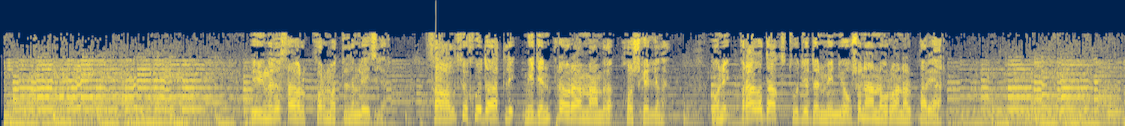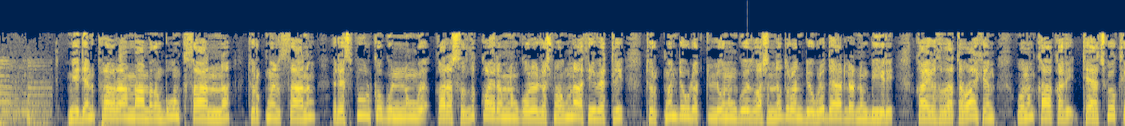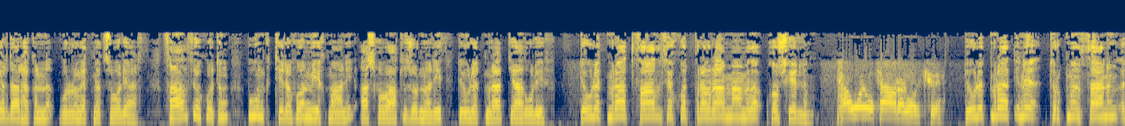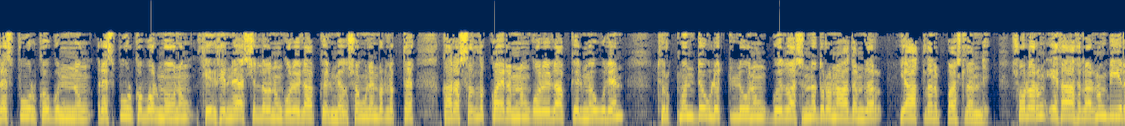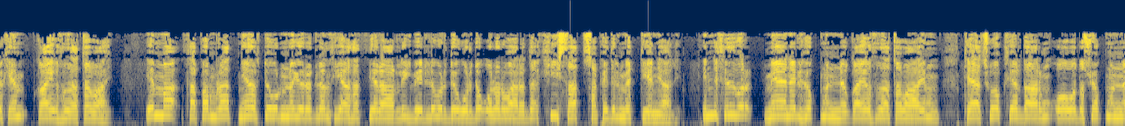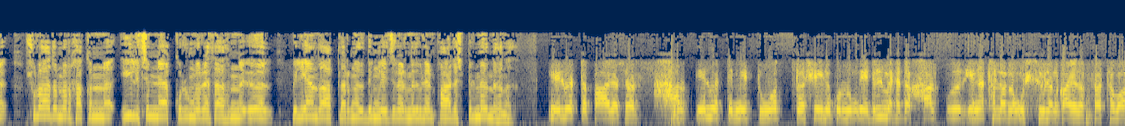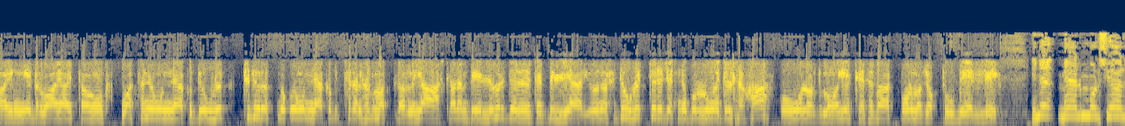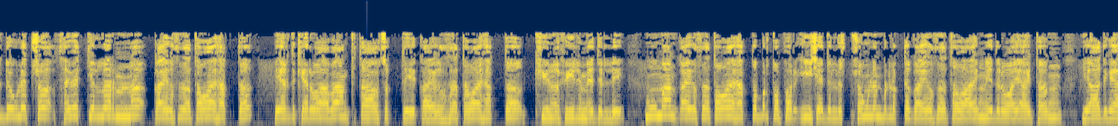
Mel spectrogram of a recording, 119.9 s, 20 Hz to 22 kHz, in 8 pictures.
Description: Türkmeniň käbir aktual meseleleri barada 30 minutlyk sazly-informasion programma.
